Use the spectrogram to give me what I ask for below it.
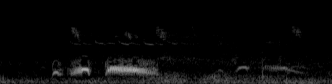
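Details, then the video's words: A spotted dove serving as a new decoy to attract wild doves gives a short note, a brief coo and a long rolling coo, then quieter trailing coos, with scattered high chirping from small birds. "លលកថ្មីមែន តែធ្វើហៅព្រៃដូចធ្នាក់ចាស់"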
